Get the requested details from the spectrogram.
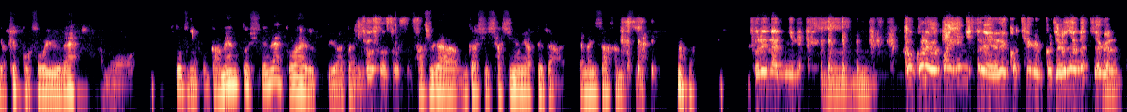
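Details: Man with aphasia for several years, now recovering, speaking in an online group session; aphasia.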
